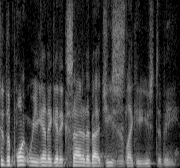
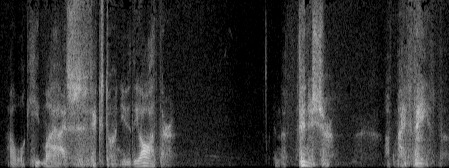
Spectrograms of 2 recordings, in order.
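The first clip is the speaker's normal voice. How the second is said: whispered prayer; hushed prayerful whisper; 3 semitones lower than usual. Acted. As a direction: breathe the words like a private vow. Prayerful quote of scripture.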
